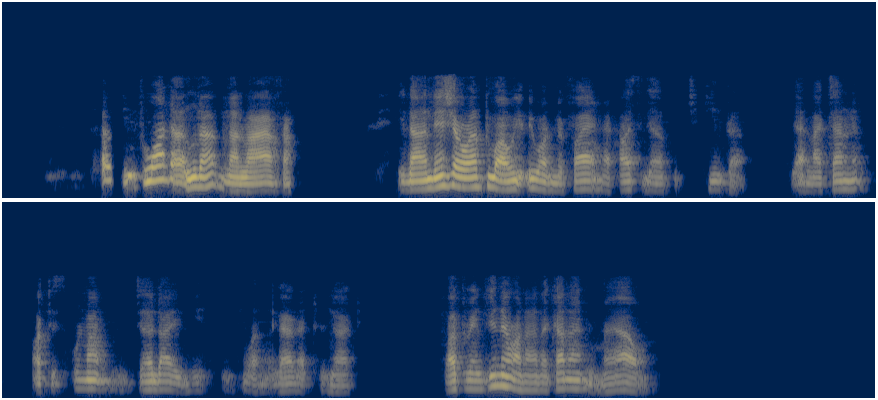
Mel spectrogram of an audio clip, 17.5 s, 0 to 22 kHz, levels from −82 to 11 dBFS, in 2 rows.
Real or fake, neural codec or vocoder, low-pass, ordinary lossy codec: fake; codec, 16 kHz, 0.5 kbps, FunCodec, trained on LibriTTS, 25 frames a second; 5.4 kHz; AAC, 32 kbps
